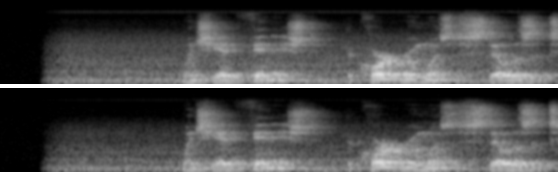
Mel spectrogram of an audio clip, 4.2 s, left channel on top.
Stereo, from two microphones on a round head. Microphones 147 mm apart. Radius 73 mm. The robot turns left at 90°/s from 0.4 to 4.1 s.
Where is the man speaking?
130° right, 1.1 m; by 4.2 s 20° right, 1.1 m.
